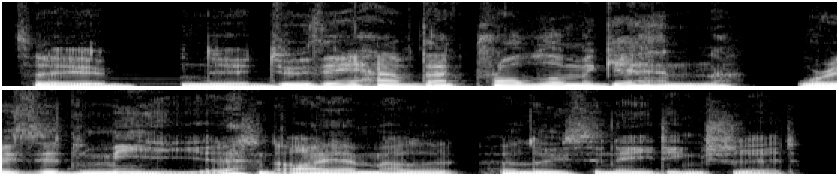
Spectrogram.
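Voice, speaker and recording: A man's voice: mid-range voice, lively intonation, normal speed, warm tone, no room sound. A man livestreaming a game, chatting casually in a hesitant, rambling way with chuckles and casual swearing.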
